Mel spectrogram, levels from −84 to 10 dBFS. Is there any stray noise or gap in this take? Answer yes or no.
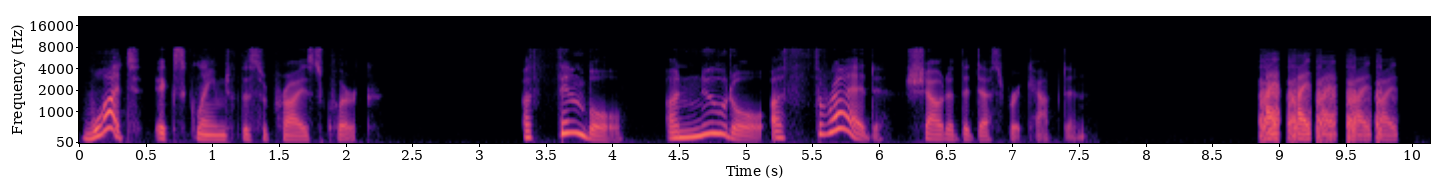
yes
